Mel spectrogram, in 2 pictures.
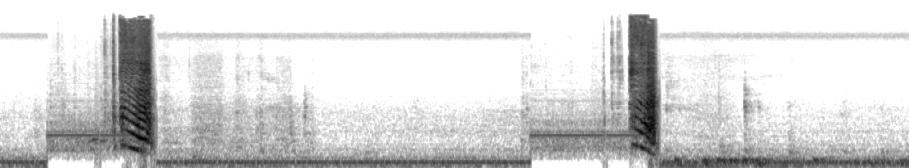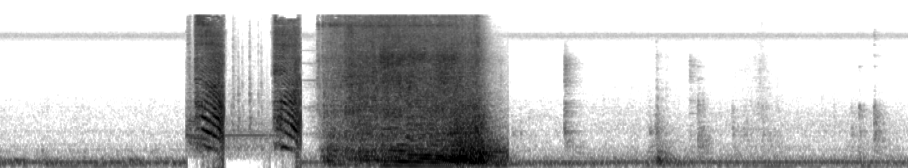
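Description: Cordless drill motor run in short bursts while driving air-suspension valve fittings, then one longer, louder run about twelve seconds in. A steady low hum sits under it.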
